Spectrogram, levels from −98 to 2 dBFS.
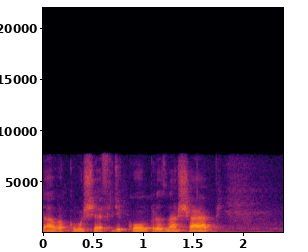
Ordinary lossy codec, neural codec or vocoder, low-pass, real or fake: none; none; none; real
